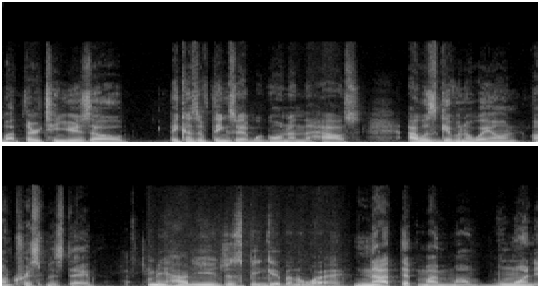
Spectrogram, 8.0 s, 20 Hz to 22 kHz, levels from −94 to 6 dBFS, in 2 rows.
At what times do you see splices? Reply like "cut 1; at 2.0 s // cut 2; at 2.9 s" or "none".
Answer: cut 1; at 4.7 s // cut 2; at 6.6 s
